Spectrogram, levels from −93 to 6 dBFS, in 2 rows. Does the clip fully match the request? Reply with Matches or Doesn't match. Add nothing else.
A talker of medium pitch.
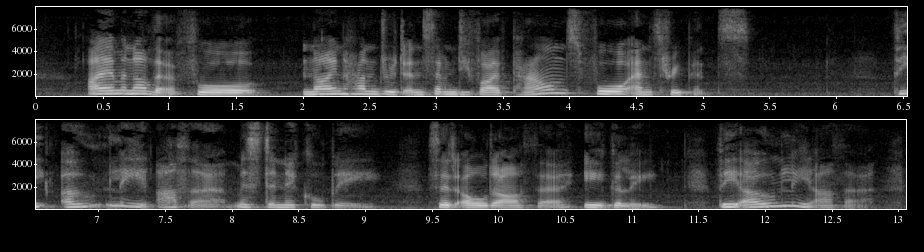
Doesn't match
